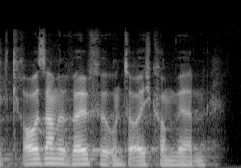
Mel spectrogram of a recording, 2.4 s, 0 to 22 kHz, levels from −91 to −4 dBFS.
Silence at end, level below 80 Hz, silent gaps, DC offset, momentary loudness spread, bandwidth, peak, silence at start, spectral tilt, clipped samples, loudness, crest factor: 0.25 s; -56 dBFS; none; under 0.1%; 8 LU; 10.5 kHz; -6 dBFS; 0 s; -6 dB/octave; under 0.1%; -25 LUFS; 18 dB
